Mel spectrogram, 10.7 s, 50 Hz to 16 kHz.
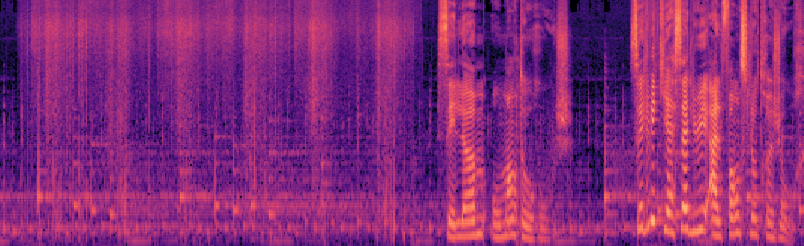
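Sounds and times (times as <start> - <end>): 
footsteps crunching in snow: 0.3 - 5.6
speech: 6.0 - 7.7, 8.5 - 10.7.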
